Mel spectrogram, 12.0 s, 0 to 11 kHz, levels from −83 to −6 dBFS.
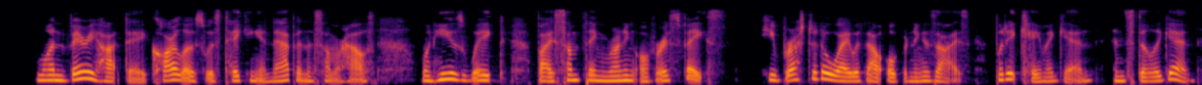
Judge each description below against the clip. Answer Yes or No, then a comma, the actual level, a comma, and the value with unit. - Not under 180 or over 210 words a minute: Yes, average, 185 wpm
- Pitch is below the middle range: No, medium, 185 Hz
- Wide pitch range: No, average, 3.6 semitones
